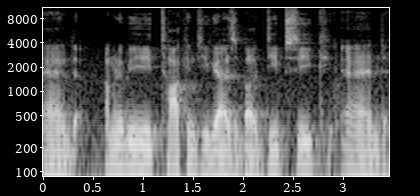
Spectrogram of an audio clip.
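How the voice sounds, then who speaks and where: A man speaks in a fairly low voice. His intonation stays fairly even. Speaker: software developer. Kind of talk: tutorial. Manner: fast; casual, with filler words.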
